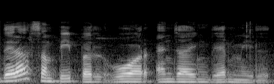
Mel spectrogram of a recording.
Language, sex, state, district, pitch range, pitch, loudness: English, male, Karnataka, Bangalore, 115-135 Hz, 120 Hz, -17 LUFS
